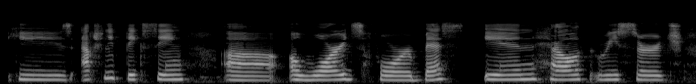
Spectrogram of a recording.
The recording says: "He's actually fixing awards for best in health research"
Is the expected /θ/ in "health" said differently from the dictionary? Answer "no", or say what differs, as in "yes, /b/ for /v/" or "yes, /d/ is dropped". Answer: no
